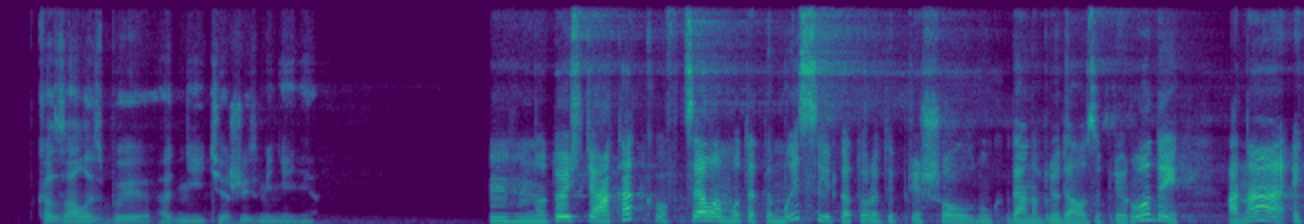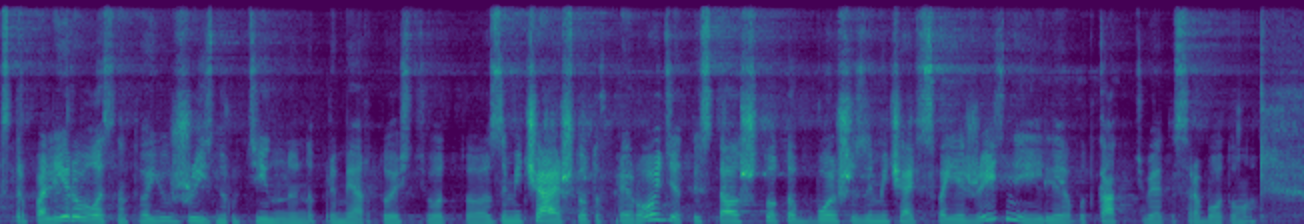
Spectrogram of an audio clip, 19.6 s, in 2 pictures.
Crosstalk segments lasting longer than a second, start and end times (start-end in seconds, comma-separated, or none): none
